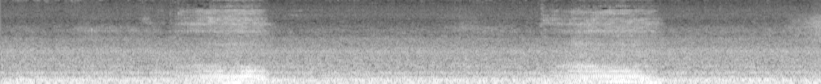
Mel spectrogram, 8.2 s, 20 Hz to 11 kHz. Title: My dad snoring while on vacation for exactly 5 minutes and 27 seconds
